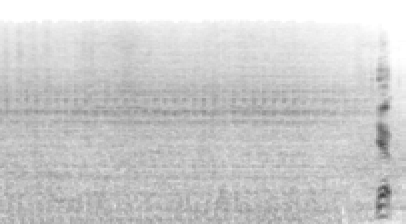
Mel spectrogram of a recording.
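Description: A goods train of container wagons rolling past close by, a steady rumble and rush of steel wheels on the rails. It cuts off just before the end, where a man says "Yep".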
